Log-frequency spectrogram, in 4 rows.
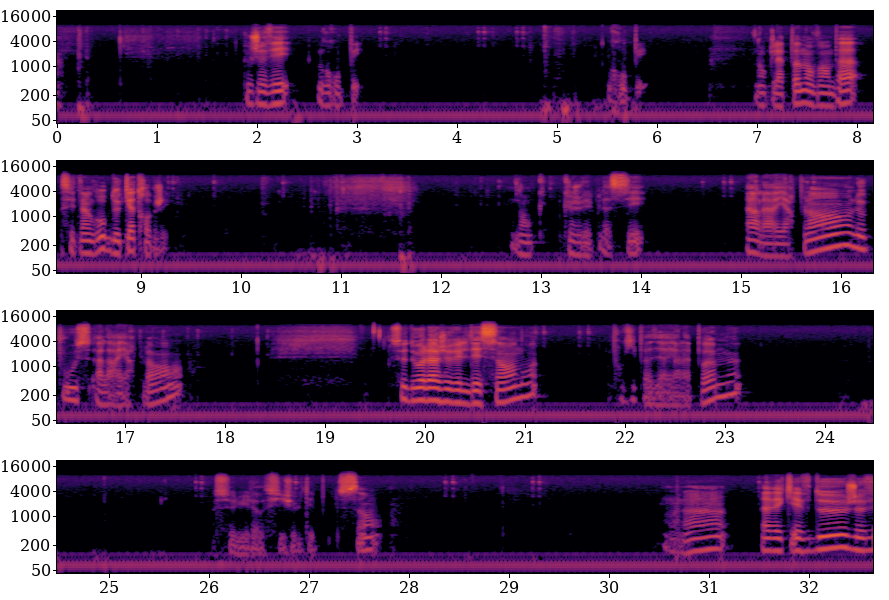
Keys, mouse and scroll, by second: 0.3 KP_Subtract, 1.1-2.6 middle drag, 2.1 click, 3.3 shift+click, 4.3 click, 5.7 ctrl+g, 9.4 click, 10.9 ctrl+z, 11.0 ctrl+click, 11.7 KP_Subtract, 12.5 middle click, 14.9 click, 15.7 click, 16.6 click, 17.1 middle click, 17.4 middle click, 19.0 click, 20.5 click, 21.2 click, 26.0 click, 26.9 click, 28.4 click, 29.3 click, 31.6 click.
